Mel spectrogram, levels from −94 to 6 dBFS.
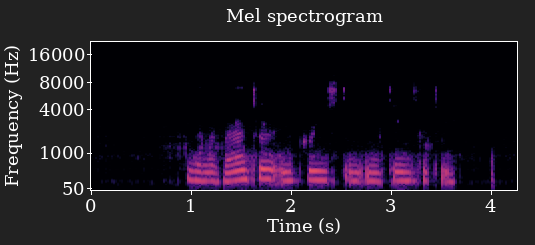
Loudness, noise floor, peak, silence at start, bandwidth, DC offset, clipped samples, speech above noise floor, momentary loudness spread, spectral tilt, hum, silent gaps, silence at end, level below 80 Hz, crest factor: -41 LUFS; -85 dBFS; -26 dBFS; 0.95 s; 8.6 kHz; under 0.1%; under 0.1%; 45 dB; 12 LU; -7 dB/octave; none; none; 0.25 s; -88 dBFS; 18 dB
